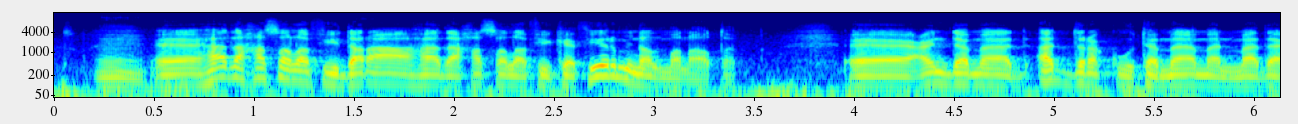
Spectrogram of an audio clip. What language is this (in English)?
Arabic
